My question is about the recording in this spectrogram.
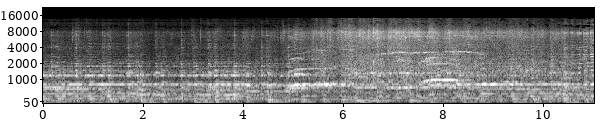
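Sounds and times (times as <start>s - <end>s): low sustained backing notes: 0.0s - 4.9s
violin playing: 0.0s - 11.0s.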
